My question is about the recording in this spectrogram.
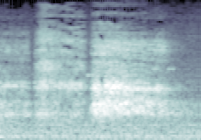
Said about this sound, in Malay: Tak semena-mena ibu nazak. Nafasnya kencang. Tercungap-cungap dia.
